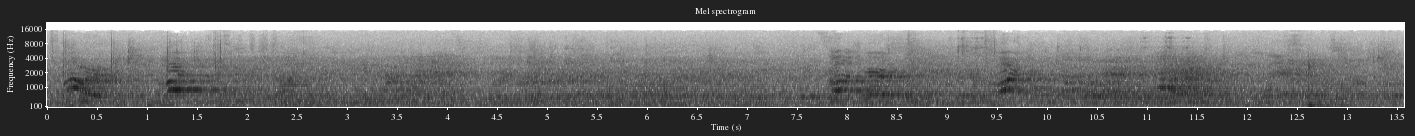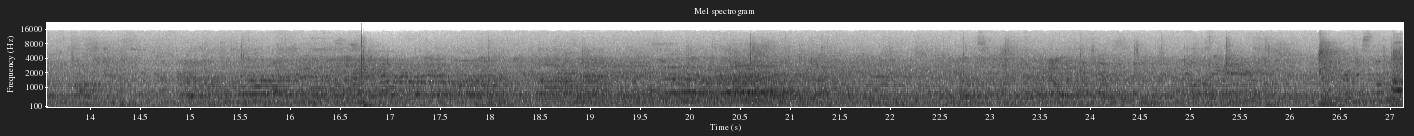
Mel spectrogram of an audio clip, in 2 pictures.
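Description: Boots step in unison on a wooden floor.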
